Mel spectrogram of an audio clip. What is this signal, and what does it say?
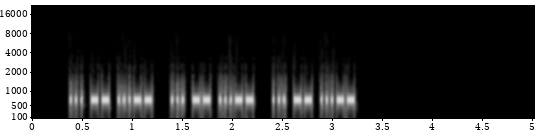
Morse code, heard as a keyed tone, about 44 wpm, 700 Hz. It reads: SM3 SM3 SM3
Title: Callsign Prefixes for Top 25 DXCC - Repeated 3x - 45wpm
